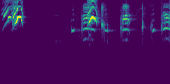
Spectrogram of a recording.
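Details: Cockatiels calling: a harsh, raspy chirp, a short pause, then a string of quick, scratchy chirps and squawks at an uneven pace of roughly one every half second.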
